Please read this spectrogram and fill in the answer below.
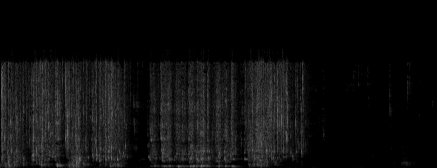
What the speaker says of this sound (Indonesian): Kita cuci dulu, kita bilas dengan air serai.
